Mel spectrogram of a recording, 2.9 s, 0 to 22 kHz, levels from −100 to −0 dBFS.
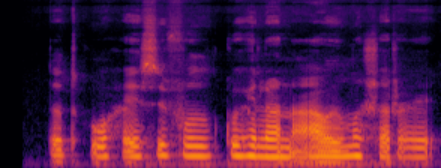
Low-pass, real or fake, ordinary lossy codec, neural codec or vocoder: none; real; none; none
